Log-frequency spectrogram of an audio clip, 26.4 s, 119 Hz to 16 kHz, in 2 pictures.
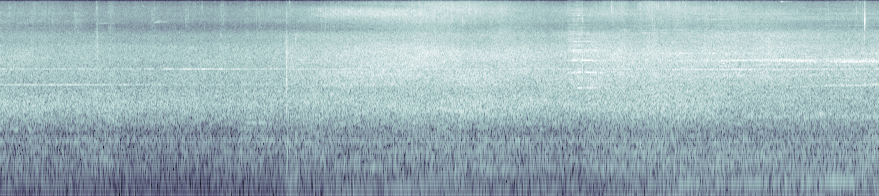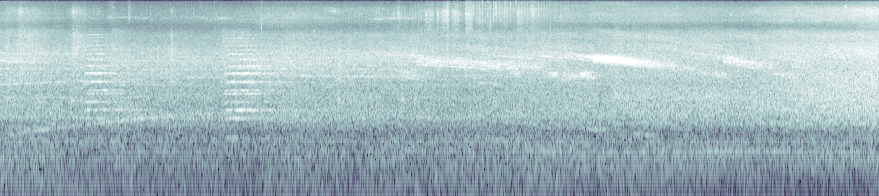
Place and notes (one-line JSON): {"title": "Mathenesserlaan, Rotterdam, Netherlands - Tram stop", "date": "2020-10-29 13:00:00", "description": "trams, cars, motorcycles.", "latitude": "51.91", "longitude": "4.46", "altitude": "3", "timezone": "Europe/Amsterdam"}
